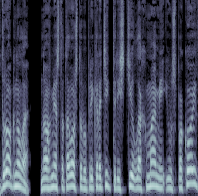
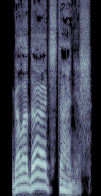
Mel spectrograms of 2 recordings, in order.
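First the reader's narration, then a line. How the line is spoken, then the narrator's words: Wheeze. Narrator (Russian): просипел Захар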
